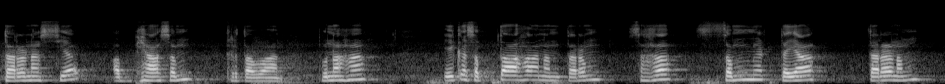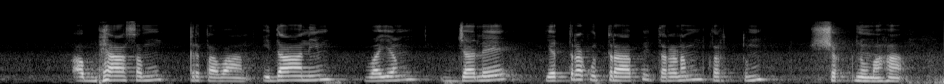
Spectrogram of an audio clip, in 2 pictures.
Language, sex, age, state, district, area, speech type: Sanskrit, male, 18-30, Karnataka, Uttara Kannada, rural, spontaneous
